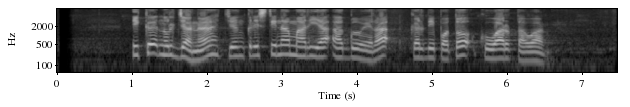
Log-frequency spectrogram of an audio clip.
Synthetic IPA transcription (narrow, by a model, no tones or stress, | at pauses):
ʔikənurd͡ʒanad͡ʒɨŋkɾist̪inamaɾiaʔaɡlueɾaʔkɨrdipɔt̪ɔkuwart̪awan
